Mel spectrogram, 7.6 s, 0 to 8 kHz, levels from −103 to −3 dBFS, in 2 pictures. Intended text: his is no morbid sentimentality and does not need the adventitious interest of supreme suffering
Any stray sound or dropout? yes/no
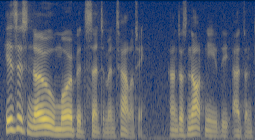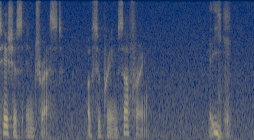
yes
